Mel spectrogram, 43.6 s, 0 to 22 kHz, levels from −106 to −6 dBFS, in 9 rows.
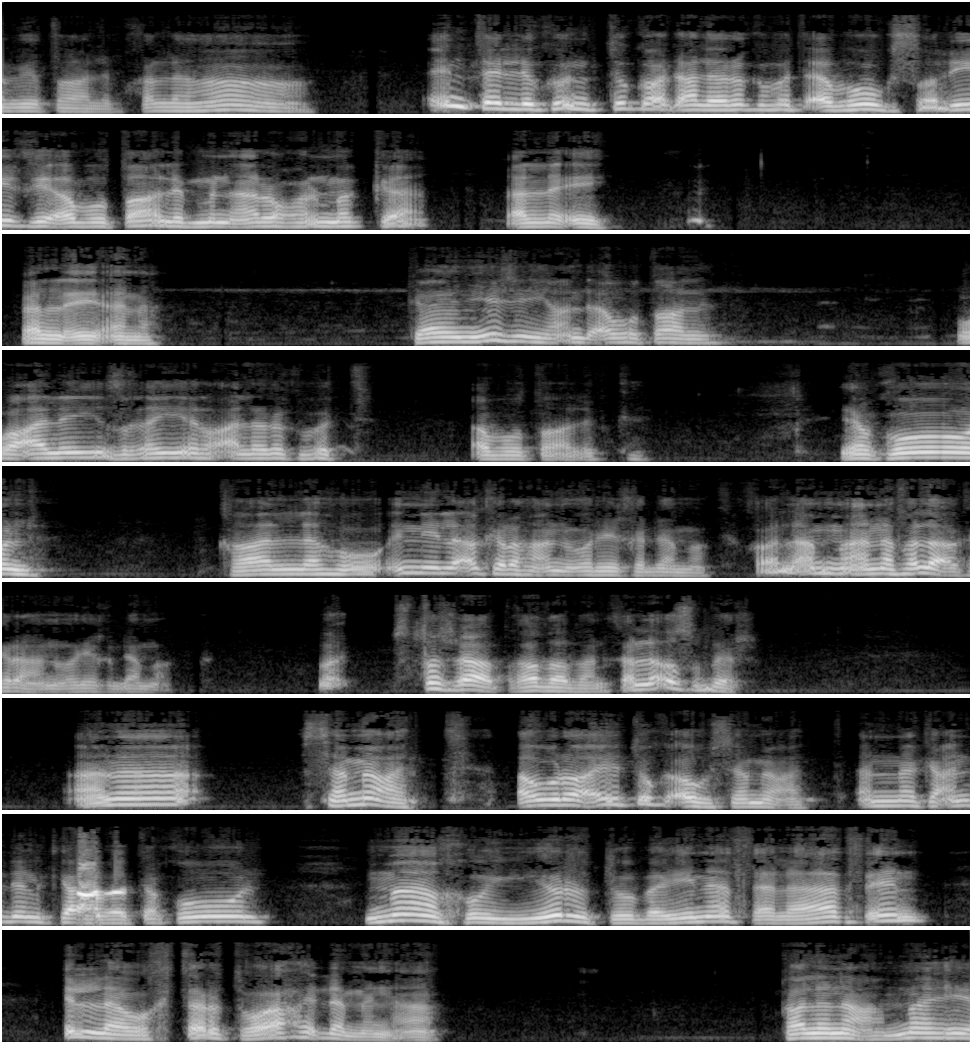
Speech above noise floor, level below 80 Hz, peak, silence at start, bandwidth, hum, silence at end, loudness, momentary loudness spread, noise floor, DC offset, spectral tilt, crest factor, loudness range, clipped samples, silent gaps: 60 dB; -68 dBFS; -8 dBFS; 0 s; 10 kHz; none; 0 s; -26 LUFS; 15 LU; -85 dBFS; under 0.1%; -8 dB/octave; 20 dB; 7 LU; under 0.1%; 1.83-1.87 s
